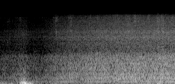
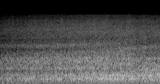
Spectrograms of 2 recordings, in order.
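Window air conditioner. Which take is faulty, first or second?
second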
